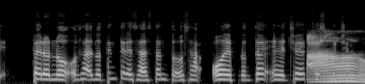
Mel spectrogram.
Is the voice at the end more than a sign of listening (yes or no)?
no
